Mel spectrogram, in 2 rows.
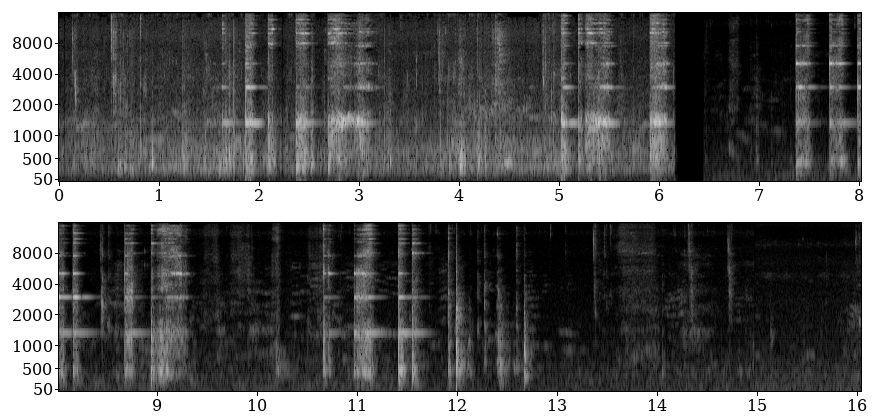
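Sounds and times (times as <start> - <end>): cutlery clinking against dishware: 1.5 - 3.3, 4.2 - 6.2, 7.4 - 9.4, 10.6 - 12.8.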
